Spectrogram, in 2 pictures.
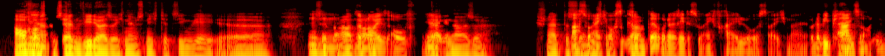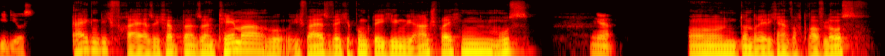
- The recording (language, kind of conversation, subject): German, podcast, Wie hat Social Media deine Unterhaltungsvorlieben beeinflusst?
- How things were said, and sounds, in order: other background noise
